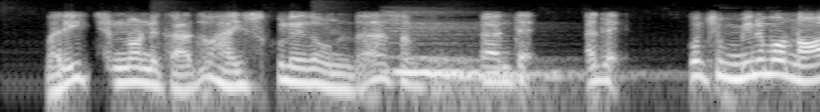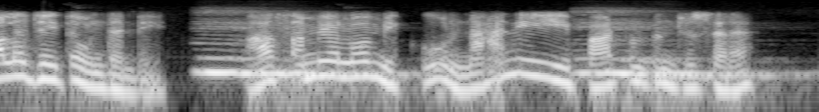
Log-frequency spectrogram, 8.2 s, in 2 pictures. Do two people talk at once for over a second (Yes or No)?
No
